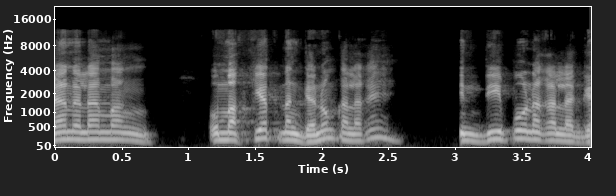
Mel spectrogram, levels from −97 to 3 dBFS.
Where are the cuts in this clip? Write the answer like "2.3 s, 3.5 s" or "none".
3.1 s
